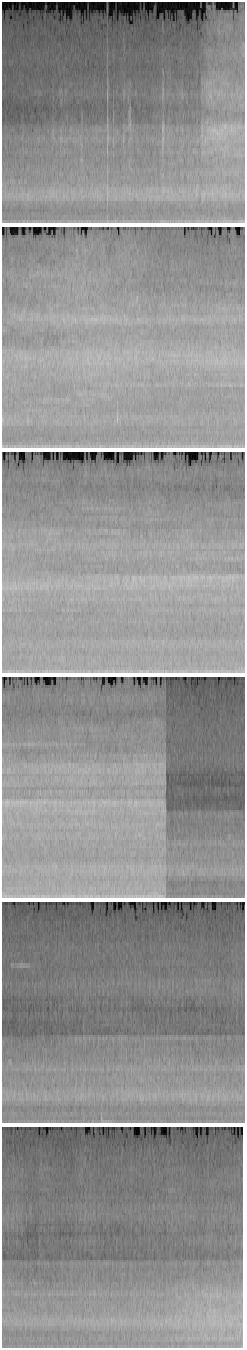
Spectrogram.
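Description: An older electric multiple unit passing close by on the station tracks: a steady rumble of wheels and running gear that builds over the first few seconds. It cuts off abruptly about two-thirds of the way through, leaving a quieter steady hum that swells again near the end.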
